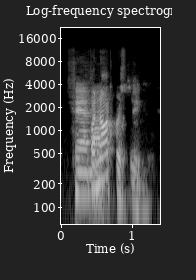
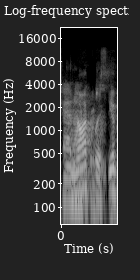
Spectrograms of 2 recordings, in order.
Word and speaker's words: Fanocracy: How do you say that? – Fanocracy. Yeah, it's like democracy, but with fans. – Fanocracy.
